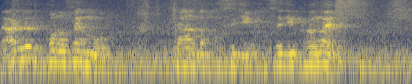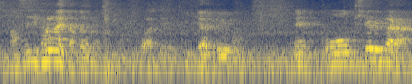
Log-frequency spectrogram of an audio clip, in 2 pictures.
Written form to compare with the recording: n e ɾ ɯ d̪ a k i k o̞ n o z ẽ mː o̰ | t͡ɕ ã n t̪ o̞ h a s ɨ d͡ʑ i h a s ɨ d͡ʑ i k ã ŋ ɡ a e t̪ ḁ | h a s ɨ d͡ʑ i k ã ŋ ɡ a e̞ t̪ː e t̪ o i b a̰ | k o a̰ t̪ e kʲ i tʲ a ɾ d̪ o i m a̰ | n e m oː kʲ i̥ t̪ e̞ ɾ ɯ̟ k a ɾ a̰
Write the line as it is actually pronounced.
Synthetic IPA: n a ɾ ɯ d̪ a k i k o̞ n o s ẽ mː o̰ | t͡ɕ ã n t̪ o̞ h a s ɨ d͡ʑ i h a s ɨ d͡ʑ i k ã ŋ ɡ a e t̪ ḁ | h a s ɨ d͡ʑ i k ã ŋ ɡ a e̞ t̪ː a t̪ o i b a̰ | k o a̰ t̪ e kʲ i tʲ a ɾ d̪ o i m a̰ | n e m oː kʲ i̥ t̪ e̞ ɾ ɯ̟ k a ɾ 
